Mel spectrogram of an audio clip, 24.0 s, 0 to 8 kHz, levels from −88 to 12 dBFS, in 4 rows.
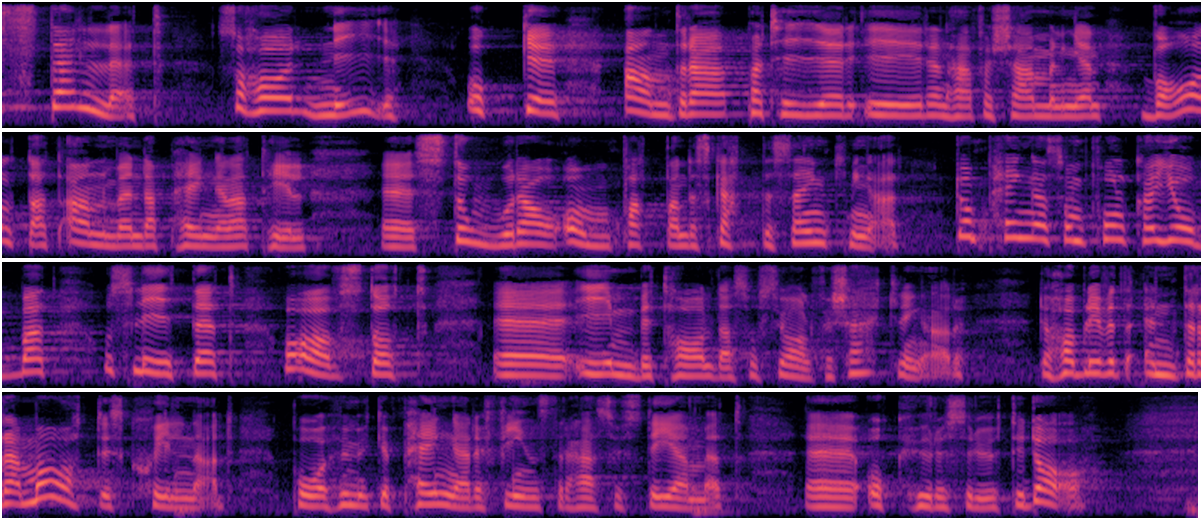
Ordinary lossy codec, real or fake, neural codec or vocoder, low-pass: none; real; none; 7.2 kHz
